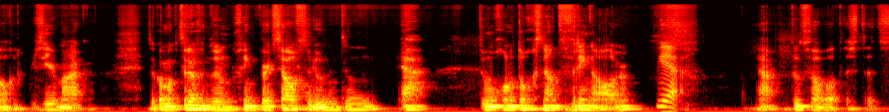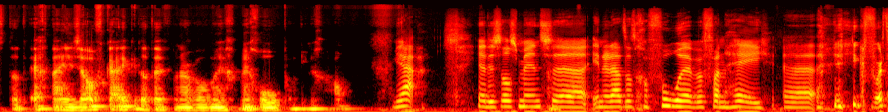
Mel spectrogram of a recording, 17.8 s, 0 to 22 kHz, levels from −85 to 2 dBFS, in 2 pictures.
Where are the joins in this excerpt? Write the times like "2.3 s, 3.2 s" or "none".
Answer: none

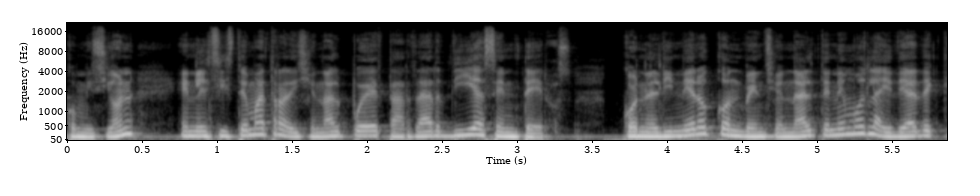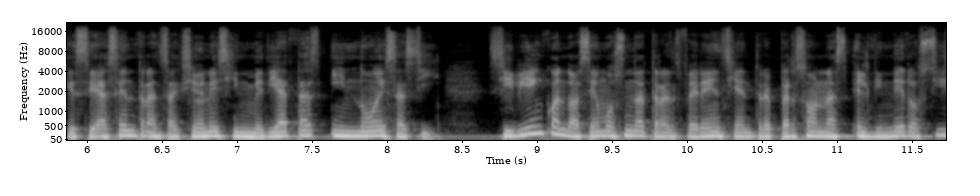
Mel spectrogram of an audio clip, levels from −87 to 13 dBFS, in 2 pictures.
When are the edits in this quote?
3.6 s

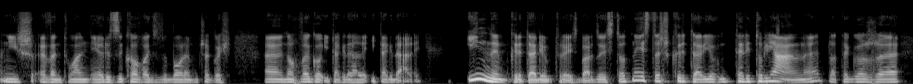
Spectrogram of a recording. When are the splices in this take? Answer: none

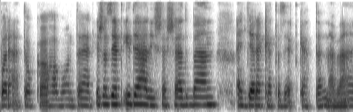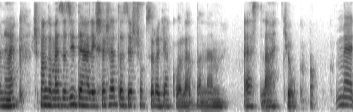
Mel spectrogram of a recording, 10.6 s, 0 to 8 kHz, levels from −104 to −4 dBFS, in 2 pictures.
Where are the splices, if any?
5.7 s

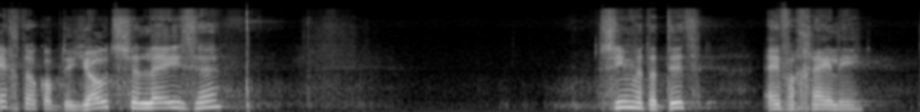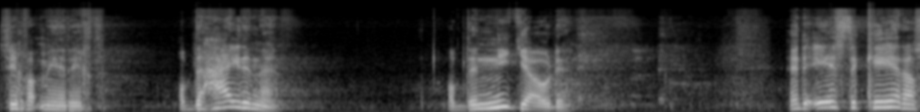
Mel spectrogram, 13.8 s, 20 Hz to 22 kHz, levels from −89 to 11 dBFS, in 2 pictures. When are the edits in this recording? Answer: 12.6 s

